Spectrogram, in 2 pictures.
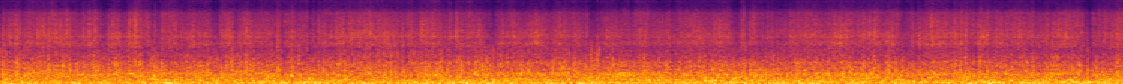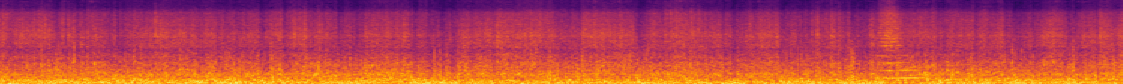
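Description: Passenger train running at speed, heard from an open coach door: a steady rumble of wheels clattering over the rails, mixed with rushing air. A short horn note sounds near the end.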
